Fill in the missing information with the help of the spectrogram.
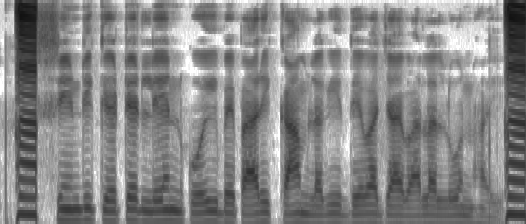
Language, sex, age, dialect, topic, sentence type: Magahi, male, 41-45, Central/Standard, banking, statement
